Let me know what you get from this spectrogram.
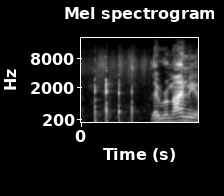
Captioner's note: laughing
